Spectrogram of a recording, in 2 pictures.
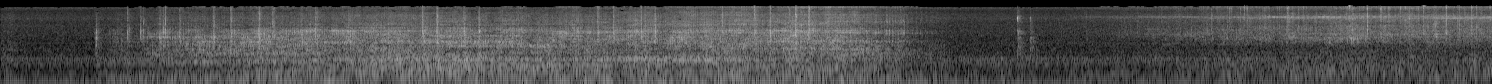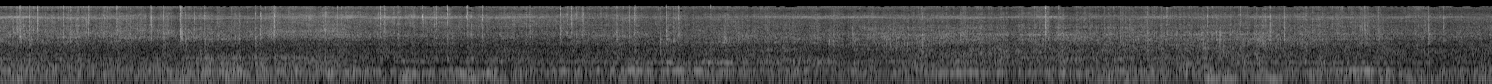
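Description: N-scale model tram running along its track: a small electric motor whirring with the rolling of metal wheels on rail. It is louder from about a second in until about nine seconds, then quieter and steady.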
